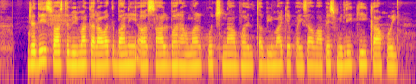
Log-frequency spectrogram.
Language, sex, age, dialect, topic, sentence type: Bhojpuri, male, 18-24, Southern / Standard, banking, question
